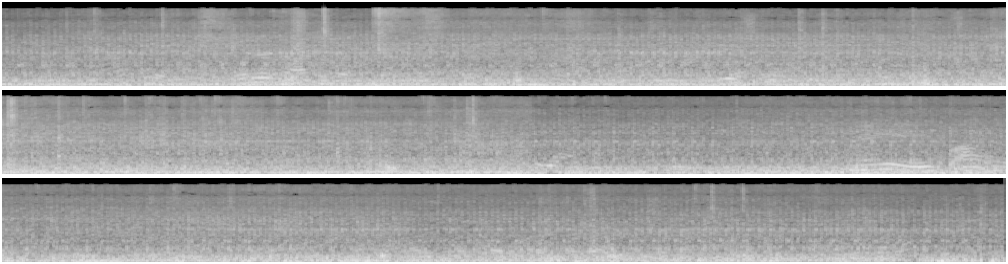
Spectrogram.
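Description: Safari bus engine running steadily with a low rumble, heard from inside the bus cabin, with passengers' voices now and then.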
